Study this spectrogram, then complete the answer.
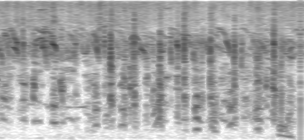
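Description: Backyard farm chickens of mixed ages, hens and young birds, cluck and cackle continuously in a busy overlapping chorus at close range, with no talk.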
